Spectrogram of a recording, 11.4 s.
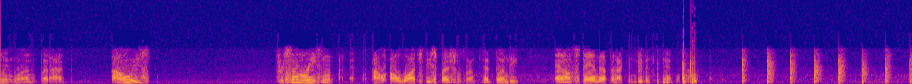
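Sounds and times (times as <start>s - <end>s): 
speech: 0.4s - 2.0s, 3.5s - 8.7s
person clapping hands: 9.3s - 11.3s.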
